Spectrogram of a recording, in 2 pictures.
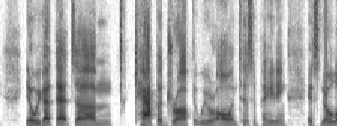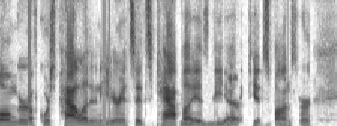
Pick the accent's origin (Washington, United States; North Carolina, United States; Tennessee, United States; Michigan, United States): North Carolina, United States; Charlotte; my hometown of Charlotte, North Carolina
